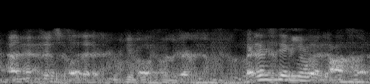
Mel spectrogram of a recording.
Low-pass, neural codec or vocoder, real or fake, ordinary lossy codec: 5.4 kHz; codec, 16 kHz, 1 kbps, FreqCodec, smaller model; fake; none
